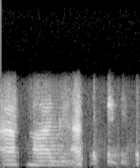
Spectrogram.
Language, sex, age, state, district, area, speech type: Odia, female, 45-60, Odisha, Gajapati, rural, conversation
